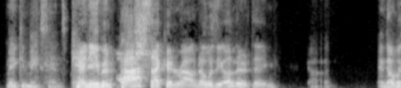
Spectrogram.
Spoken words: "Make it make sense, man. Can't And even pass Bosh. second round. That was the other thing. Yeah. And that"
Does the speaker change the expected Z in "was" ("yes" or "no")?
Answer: no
